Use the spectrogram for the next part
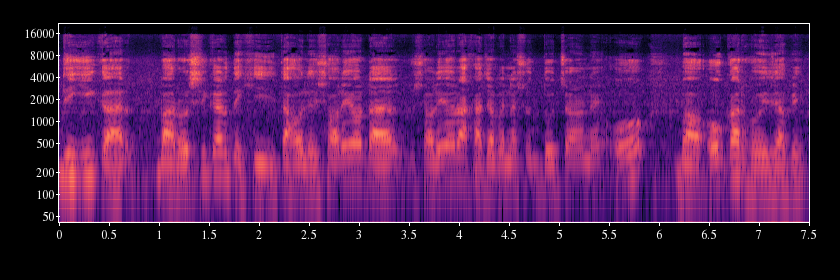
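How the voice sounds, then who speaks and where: A man with a somewhat high voice, teaching a pronunciation class. He goes through his points slowly and often repeats them. There is faint noise behind him. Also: a little mellow, rough recording. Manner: slow, repetitive explaining with frequent fillers. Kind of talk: online Bangla pronunciation lesson.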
